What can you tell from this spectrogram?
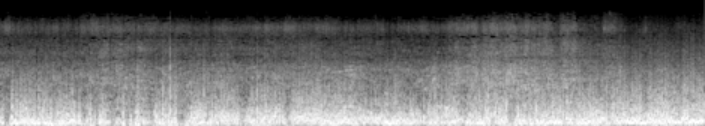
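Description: Wind buffeting the phone's microphone with a loud, steady rumble, over the wash of small waves breaking on the shore.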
